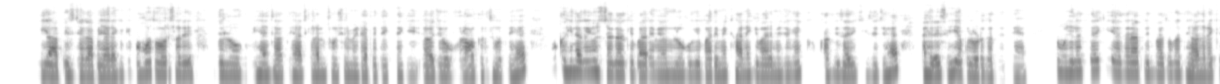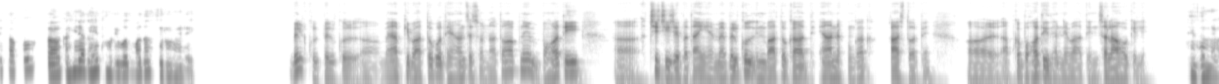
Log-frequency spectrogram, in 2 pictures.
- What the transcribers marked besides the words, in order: in English: "ब्लॉगर्स"; in English: "अपलोड"
- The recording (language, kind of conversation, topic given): Hindi, advice, यात्रा से पहले तनाव कैसे कम करें और मानसिक रूप से कैसे तैयार रहें?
